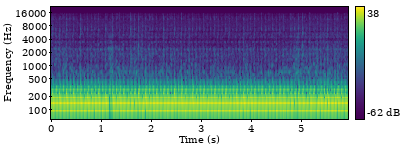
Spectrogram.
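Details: Old Vega R bored up with a Kawasaki Kaze oversize 50 piston, previously smoky and rough, after rebuild with exhaust fitted: steady even low thump at smooth idle, no knock, rattle or miss, not smoking; normal running.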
